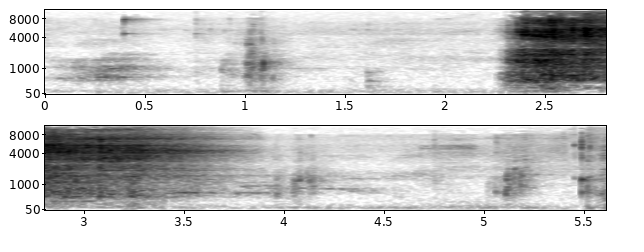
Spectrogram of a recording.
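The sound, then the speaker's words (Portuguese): Someone drinking water: a few faint sips, then a loud, breathy gasp of air lasting over a second, trailing off into soft small noises. No one speaks. “Um minuto para beber água.”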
